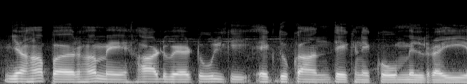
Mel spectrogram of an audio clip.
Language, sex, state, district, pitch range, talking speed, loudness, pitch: Hindi, female, Uttar Pradesh, Lalitpur, 110-125 Hz, 165 wpm, -13 LUFS, 115 Hz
